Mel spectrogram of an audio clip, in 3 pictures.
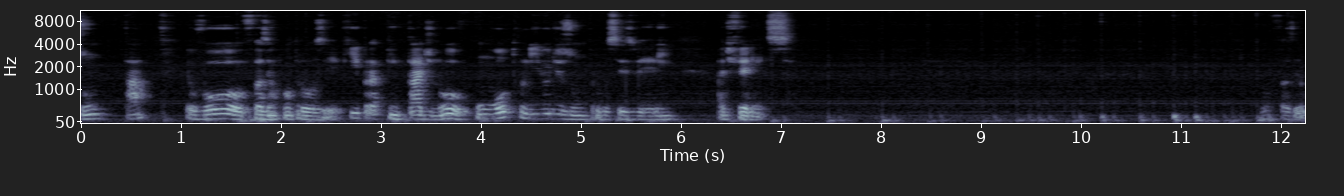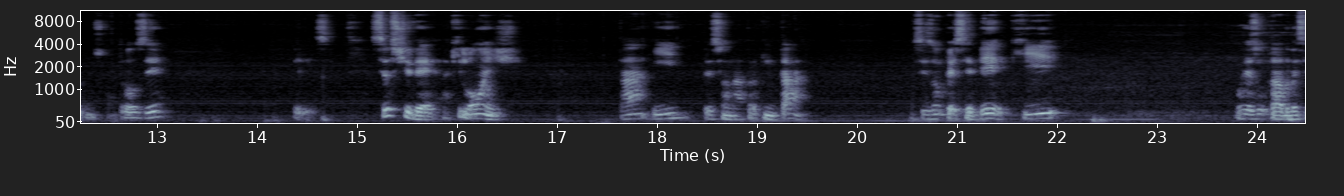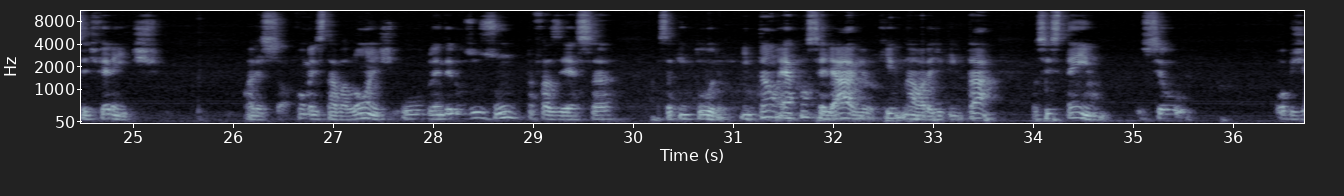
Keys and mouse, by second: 1.6 ctrl+z, 3.2 ctrl+z, 4.0 ctrl+z, 5.0 ctrl+z, 6.5 ctrl+z, 13.4 ctrl+z, 14.9 ctrl+middle click, 15.7 ctrl+middle click, 16.4 ctrl+middle click, 19.4 click, 22.3 Right, 23.0 click, 24.4-25.8 ctrl+middle drag, 30.3 shift+middle click, 31.4 ctrl+z, 32.5 ctrl+z, 33.1 ctrl+shift+middle click, 33.9-35.7 ctrl+shift+middle drag, 35.9 shift+middle click.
